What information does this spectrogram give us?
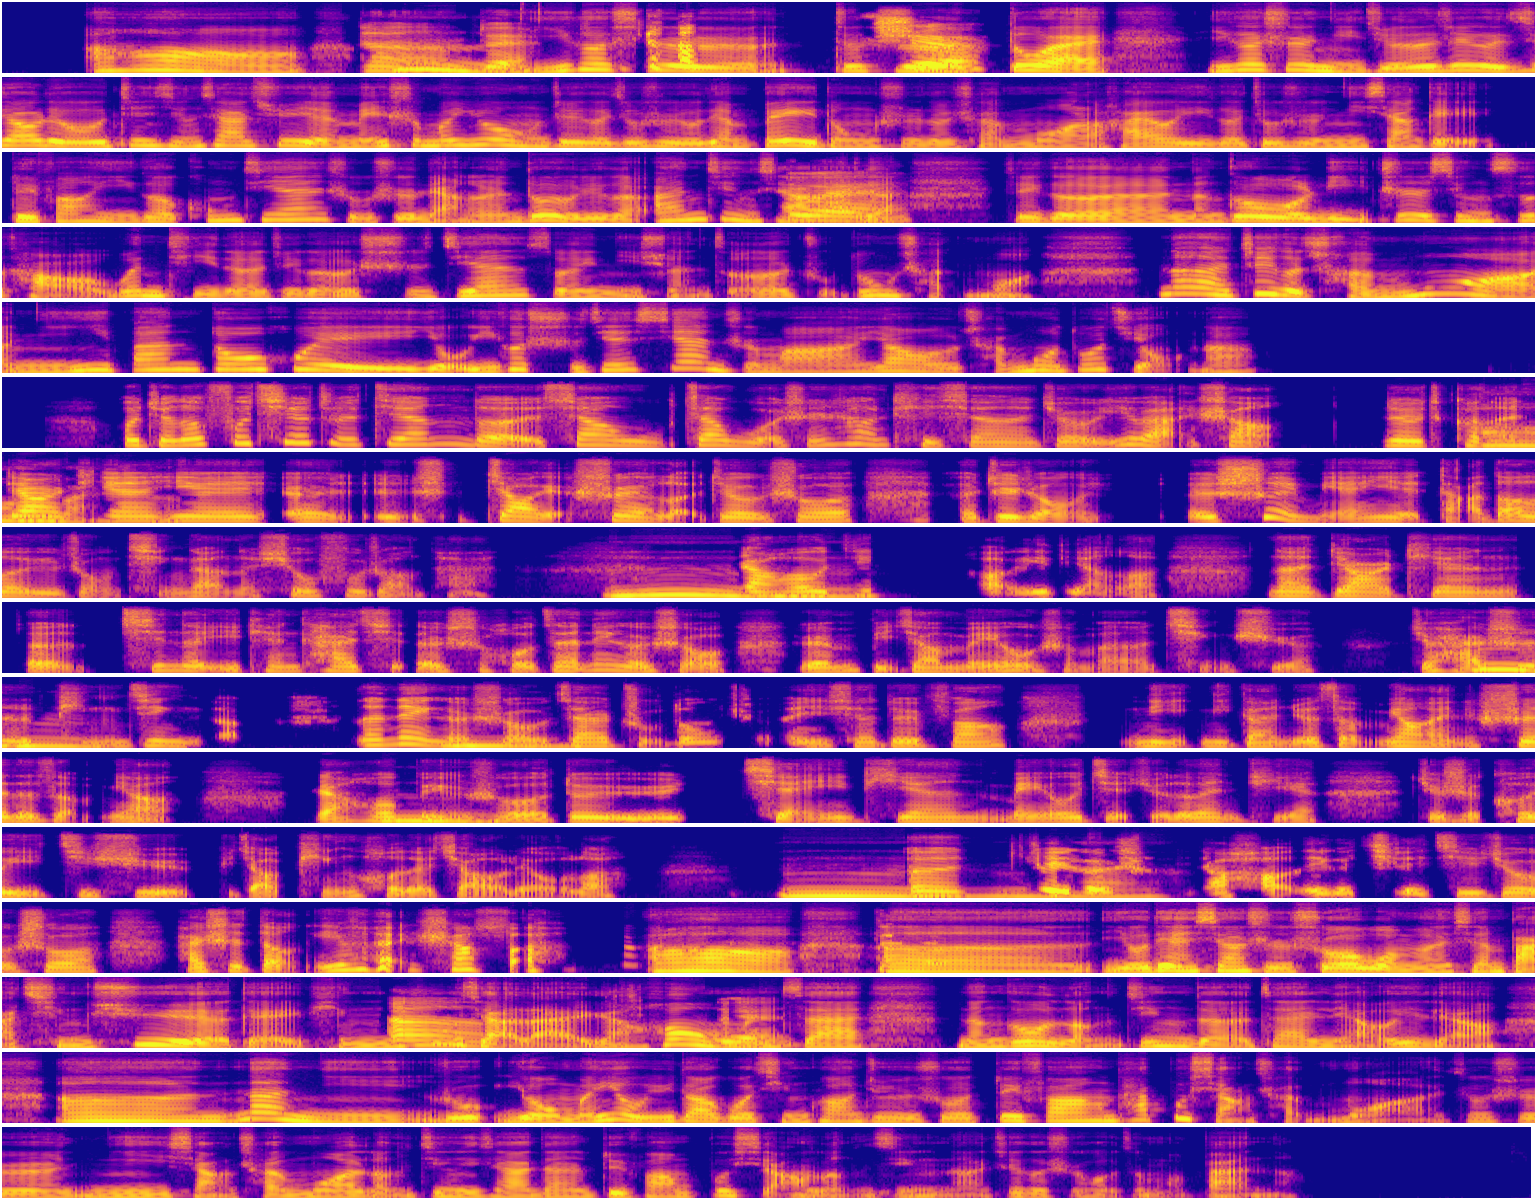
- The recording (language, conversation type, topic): Chinese, podcast, 沉默在交流中起什么作用？
- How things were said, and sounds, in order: laugh; laughing while speaking: "一晚上吧"; other noise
